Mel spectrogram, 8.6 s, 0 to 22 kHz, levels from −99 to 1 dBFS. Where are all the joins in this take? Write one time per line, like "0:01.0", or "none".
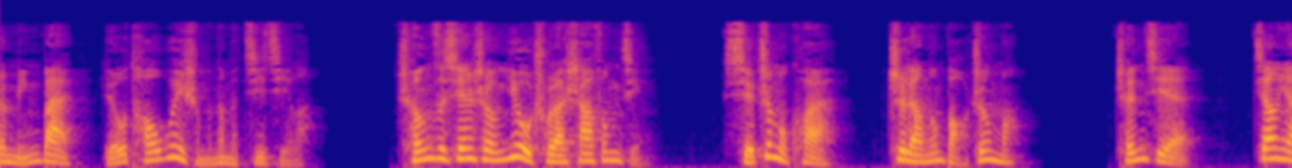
none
